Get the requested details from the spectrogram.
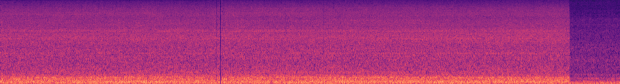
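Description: Jet engines roar loudly outside an airliner as it taxis.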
